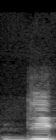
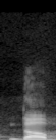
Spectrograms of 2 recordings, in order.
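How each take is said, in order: First: The word ends in a long 'ee' vowel. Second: The word ends in a short 'uh' vowel. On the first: It comes before a word starting with a vowel sound. "अगर किसी English word का उच्चारण अ आ से लेके ऊ तक रहे और ए से लेके अंका तक रहे, उसके पहले अगर टी एच ई हो तो उसको हम क्या कहेंगे, दी कहेंगे" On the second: It comes before other words. "और बाकी के पहले क्या होगा तो क्या बोलेंगे, द बोलेंगे"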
